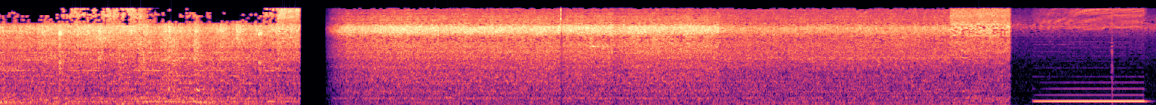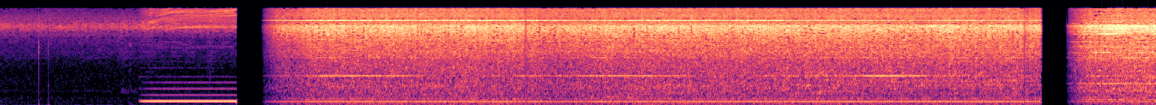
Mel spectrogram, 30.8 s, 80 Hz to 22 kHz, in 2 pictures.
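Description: Kolbus KM 600 perfect binder running with a steady mechanical clatter. Partway through, the running noise drops away and a low warning horn sounds twice, each blast about a second and a half. The machinery noise then comes back with a steady low hum under it.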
